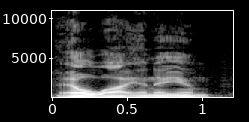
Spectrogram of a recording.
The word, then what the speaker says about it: Lynam: It's spelled just like it sounds. Yeah. Lynam.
